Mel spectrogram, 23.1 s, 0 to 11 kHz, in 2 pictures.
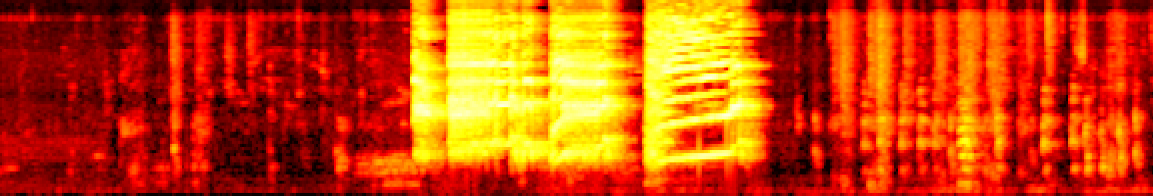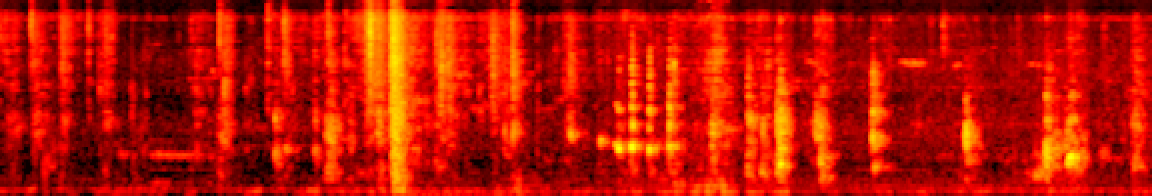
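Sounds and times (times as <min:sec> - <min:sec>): rooster crowing: 0:04.1 - 0:07.7.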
